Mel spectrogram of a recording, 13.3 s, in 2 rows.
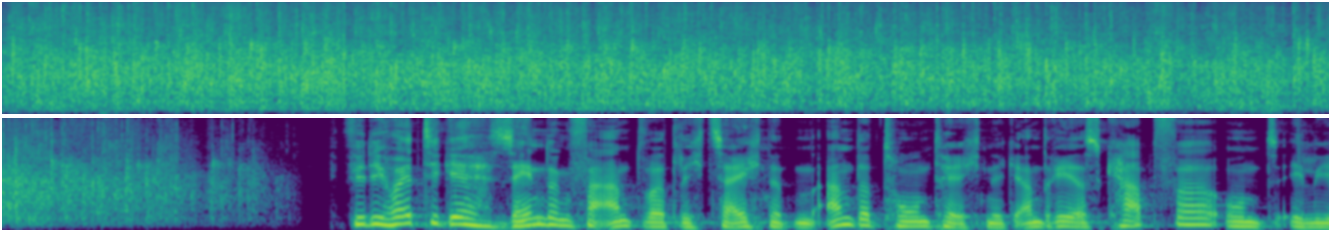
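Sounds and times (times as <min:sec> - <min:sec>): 
audience applause: 0:00.0 - 0:08.2
speech: 0:08.4 - 0:13.2.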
